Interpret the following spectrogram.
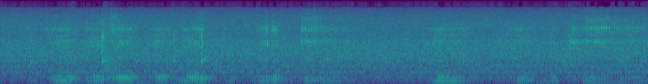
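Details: Jade, a pet pit bull, snoring while asleep: low, rough, rasping breaths come in uneven bursts a second or so apart, with a faint steady background hum between them.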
